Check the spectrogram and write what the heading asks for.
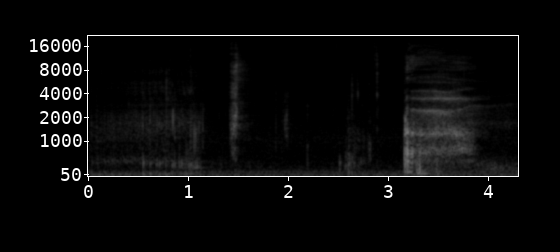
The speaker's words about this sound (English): Quick sip of coffee, boss. Don't mind me, boss.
